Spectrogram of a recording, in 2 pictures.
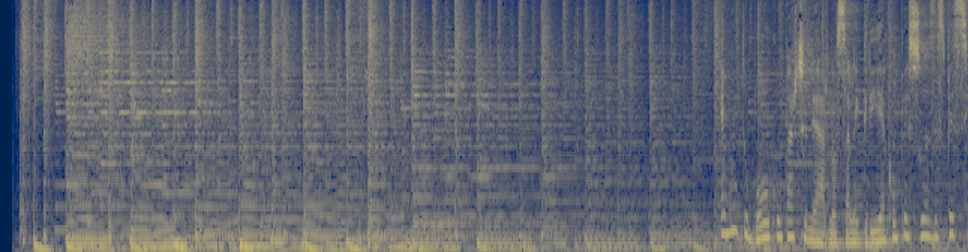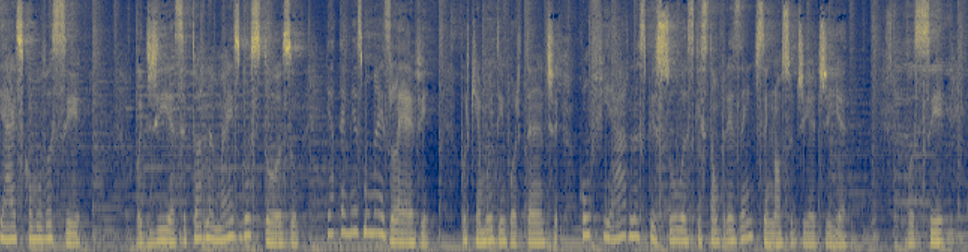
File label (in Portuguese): Amizade Mensagem pra Amizade, F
